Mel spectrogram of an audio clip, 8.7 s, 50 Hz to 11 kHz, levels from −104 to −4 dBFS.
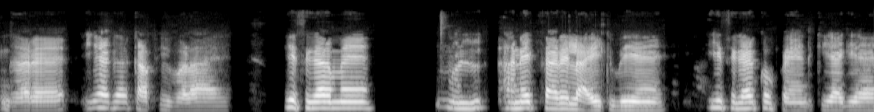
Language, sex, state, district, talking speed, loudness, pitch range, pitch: Hindi, male, Bihar, Saran, 145 wpm, -18 LUFS, 120-180 Hz, 150 Hz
